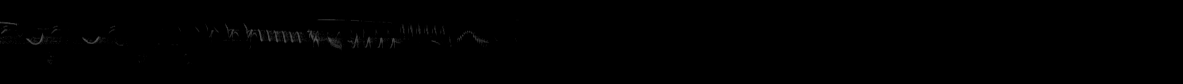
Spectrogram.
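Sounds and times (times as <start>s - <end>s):
Eurasian blackcap warbling song: 0.0s - 5.0s.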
